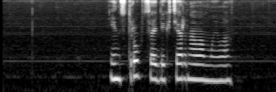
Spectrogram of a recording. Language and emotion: Russian, neutral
